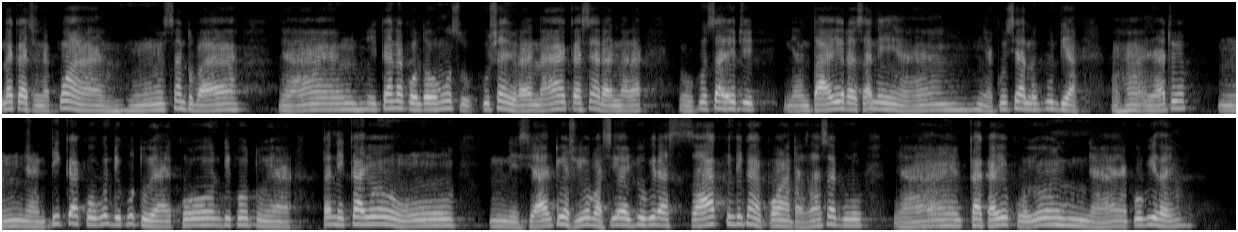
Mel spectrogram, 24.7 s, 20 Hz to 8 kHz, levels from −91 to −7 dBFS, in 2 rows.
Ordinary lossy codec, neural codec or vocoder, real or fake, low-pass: none; codec, 16 kHz, 4 kbps, FreqCodec, smaller model; fake; none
